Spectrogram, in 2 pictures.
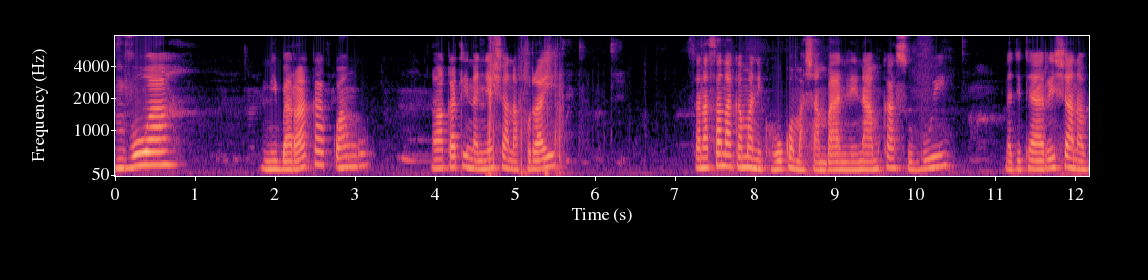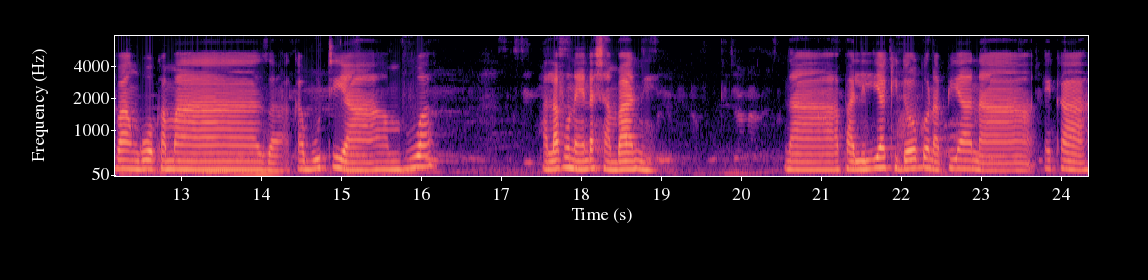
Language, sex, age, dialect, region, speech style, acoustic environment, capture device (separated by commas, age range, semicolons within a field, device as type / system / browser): Swahili, female, 25-34, Kenya - Nairobi Sheng-influenced, Kenya, nervous; happy; focused, music; nature; appliances, mobile / Linux / Chrome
